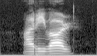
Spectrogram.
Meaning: 1. sickle, garden knife 2. bill-hook
- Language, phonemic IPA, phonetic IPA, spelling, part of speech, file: Tamil, /ɐɾɪʋɑːɭ/, [ɐɾɪʋäːɭ], அரிவாள், noun, Ta-அரிவாள்.ogg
